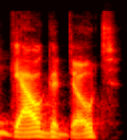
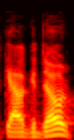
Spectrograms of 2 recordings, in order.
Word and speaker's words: Gadot: was the announcer incredible did he say galgadot yes do I have her last name wrong no no you're right gal gdau is correct and he screwed it up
